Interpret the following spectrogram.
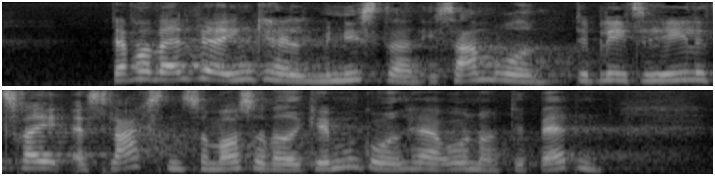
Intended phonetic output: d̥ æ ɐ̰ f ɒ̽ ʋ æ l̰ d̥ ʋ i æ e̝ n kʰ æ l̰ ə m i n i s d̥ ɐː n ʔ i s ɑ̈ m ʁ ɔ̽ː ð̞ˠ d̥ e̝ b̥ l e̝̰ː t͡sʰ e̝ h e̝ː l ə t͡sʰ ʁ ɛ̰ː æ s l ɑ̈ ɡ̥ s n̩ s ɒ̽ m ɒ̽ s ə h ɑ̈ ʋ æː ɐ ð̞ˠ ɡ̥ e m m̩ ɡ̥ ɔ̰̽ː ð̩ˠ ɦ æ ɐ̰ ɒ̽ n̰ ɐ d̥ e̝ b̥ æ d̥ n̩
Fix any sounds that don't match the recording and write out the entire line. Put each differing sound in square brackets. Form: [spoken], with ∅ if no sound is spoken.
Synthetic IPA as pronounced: d̥ æ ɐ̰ f ɒ̽ ʋ æ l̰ d̥ ʋ i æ e̝ n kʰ æ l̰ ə m i n i s d̥ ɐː n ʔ i s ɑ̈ m ʁ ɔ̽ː ð̞ˠ d̥ e̝ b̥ l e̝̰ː t͡sʰ e̝ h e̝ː l ə t͡sʰ ʁ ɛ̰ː æ s l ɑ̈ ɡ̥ s n̩ s ɒ̽ m ɒ̽ s ə h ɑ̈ ʋ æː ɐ ð̞ˠ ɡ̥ e m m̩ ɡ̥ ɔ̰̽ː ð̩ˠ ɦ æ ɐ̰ [ɔ̽] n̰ ɐ d̥ e̝ b̥ æ d̥ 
